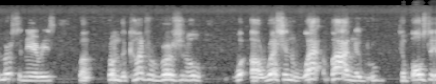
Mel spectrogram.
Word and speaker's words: Wagner: It's spelled like Wagner, but it's pronounced Wagner Group.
